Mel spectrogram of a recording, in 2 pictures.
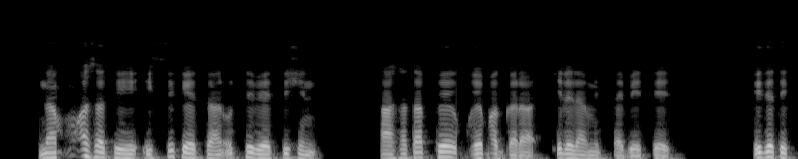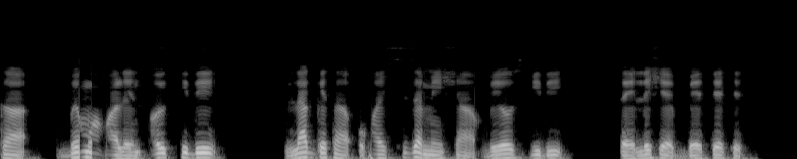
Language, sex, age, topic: Gamo, male, 18-24, government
